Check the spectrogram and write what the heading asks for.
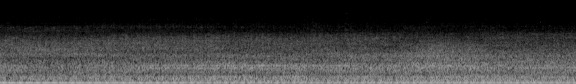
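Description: Fire ladder truck's diesel engine running steadily, a low even drone with a faint steady hum above it.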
